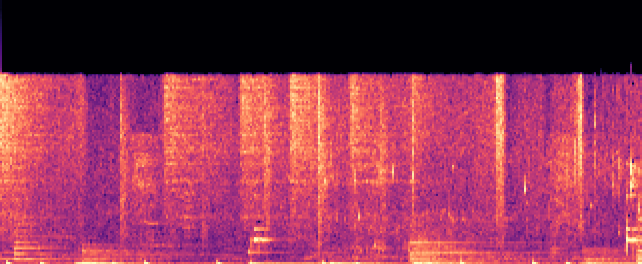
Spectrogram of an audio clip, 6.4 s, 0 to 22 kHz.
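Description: Soft low thumps at about 57 a minute under slow ambient music, a heartbeat sound.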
